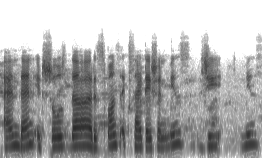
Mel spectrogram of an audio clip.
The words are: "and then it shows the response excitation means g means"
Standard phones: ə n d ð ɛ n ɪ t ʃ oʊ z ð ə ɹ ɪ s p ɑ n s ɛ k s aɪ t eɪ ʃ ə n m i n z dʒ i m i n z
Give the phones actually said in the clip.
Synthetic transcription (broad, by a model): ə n d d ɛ n ɪ t ʃ oʊ z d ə ɹ ɪ s p ɑ n s ɛ k s aɪ t eɪ ʃ ə n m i n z dʒ i m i n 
